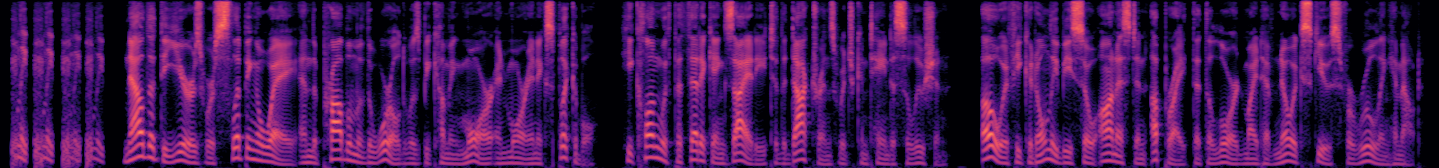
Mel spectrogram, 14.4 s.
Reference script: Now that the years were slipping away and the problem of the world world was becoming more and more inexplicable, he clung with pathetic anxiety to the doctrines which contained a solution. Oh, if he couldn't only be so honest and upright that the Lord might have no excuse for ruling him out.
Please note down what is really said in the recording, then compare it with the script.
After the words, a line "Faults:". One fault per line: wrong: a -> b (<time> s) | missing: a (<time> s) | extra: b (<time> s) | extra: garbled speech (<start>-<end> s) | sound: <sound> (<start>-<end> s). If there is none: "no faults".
Now that the years were slipping away and the problem of the world was becoming more and more inexplicable, he clung with pathetic anxiety to the doctrines which contained a solution. Oh, if he could only be so honest and upright that the Lord might have no excuse for ruling him out.
Faults:
sound: laugh (0.1-1.0 s)
missing: world (4.0 s)
wrong: couldn't -> could (10.2 s)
